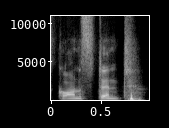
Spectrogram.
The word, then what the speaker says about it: const: c n St and we should pronounce that as constant so that is the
